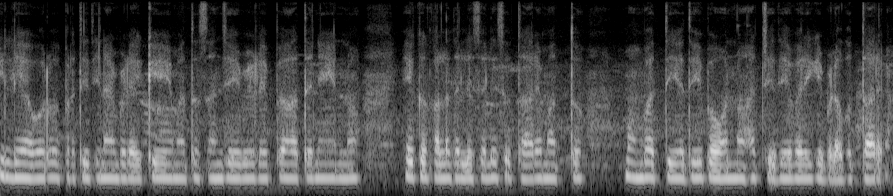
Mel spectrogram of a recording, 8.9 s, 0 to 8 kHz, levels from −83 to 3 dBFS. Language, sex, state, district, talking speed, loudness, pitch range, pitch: Kannada, female, Karnataka, Raichur, 115 wpm, -21 LUFS, 180-185 Hz, 180 Hz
